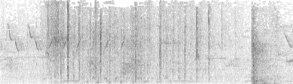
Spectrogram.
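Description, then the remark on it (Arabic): A pigeon's wings flap rapidly as it takes off, a rustling, fluttering burst that continues for a few seconds and ends in a louder thump of wingbeats. “بدأت الحمامة أحبتي في الطيران، وبدأ الأرنب يحرك كلتا يديه بالريش بسرعة كبيرة. ارتفعت الحمامة في الهواء”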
